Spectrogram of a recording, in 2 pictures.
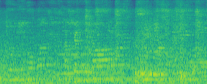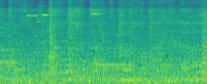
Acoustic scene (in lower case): cafe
